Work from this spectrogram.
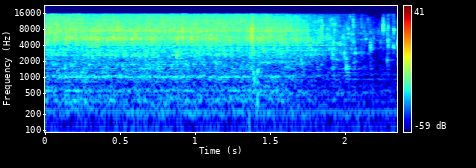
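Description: Water runs steadily from the tap of a Globecar Globescout 600L campervan, a close, continuous hiss that thins slightly toward the end, with no talking.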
